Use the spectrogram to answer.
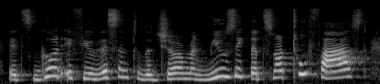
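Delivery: ordinary talk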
